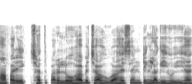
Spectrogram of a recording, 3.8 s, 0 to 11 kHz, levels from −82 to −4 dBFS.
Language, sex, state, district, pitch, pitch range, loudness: Hindi, male, Uttar Pradesh, Hamirpur, 125 Hz, 125-135 Hz, -24 LUFS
